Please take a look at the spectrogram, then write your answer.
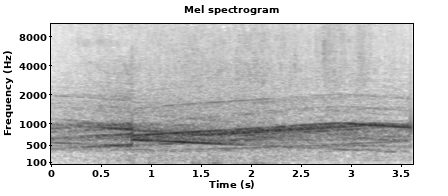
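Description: Air raid sirens wail across the Israeli city of Haifa on a Saturday as rockets fired from Lebanon are intercepted by Israel's Iron Dome defences; long sustained tones overlap and slowly rise and fall, loud and steady throughout with an echoing quality and no one speaking.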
